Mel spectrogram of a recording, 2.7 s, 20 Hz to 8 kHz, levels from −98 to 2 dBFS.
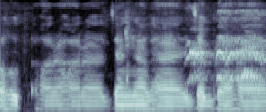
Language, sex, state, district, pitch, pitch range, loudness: Hindi, male, Jharkhand, Sahebganj, 115 Hz, 110-115 Hz, -16 LUFS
